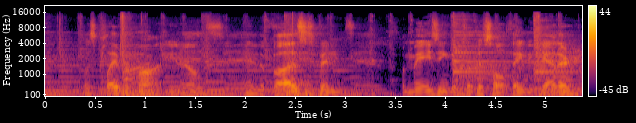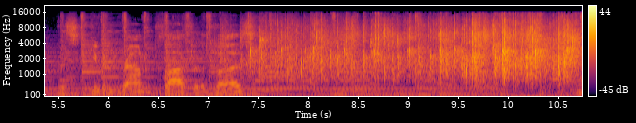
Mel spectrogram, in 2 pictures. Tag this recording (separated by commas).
Speech, Rock music, Music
